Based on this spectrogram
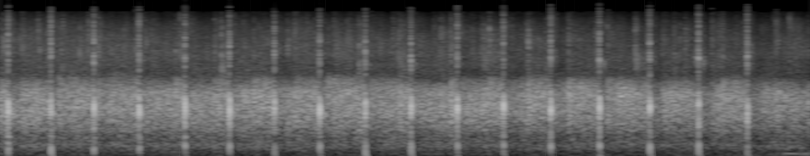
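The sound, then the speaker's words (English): An audience at First Presbyterian Church applauds steadily for several seconds in thanks to a retiring member of the church's security team, a dense wash of clapping with a few sharp, louder claps punctuating it in a fairly regular beat. No one speaks. “So let's just give a round of applause and thanks”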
